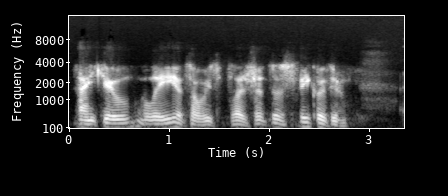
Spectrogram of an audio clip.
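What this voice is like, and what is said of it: New York accent. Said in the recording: “still proudly sports an unmistakable New York accent,”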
